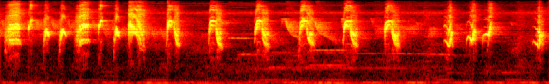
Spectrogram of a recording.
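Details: Long-tailed shrike song from a lure recording for making kept birds sing diligently: busy, irregular strings of buzzy chirps and sharp squeaks, roughly one note per second in clusters, with a faint steady tone behind.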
